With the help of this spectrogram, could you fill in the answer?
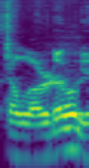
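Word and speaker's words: Dell'Orto: And it used 32 millimeter Delorto carburetors, right. If I'm saying that right. – Yep, Delorto, yep. It's Italian.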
